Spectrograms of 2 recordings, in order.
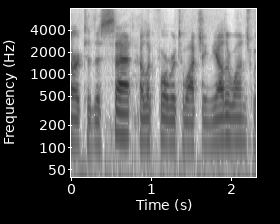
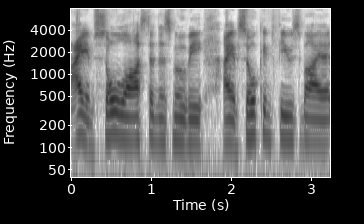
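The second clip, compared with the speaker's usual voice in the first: usual speaking voice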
